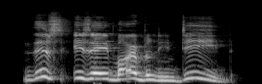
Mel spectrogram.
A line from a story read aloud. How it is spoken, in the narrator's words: cried, when silence had at length been restored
